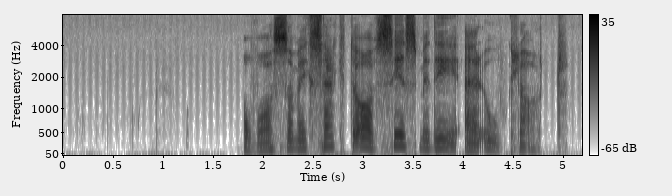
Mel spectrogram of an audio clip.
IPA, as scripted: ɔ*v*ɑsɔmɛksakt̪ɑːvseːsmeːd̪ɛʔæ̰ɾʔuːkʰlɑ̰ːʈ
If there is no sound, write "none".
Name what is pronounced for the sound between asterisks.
v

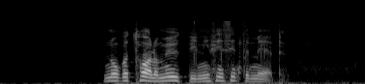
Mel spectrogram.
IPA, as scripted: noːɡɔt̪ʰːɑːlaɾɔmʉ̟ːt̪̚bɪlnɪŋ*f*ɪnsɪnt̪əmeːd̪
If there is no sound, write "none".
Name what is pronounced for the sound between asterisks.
f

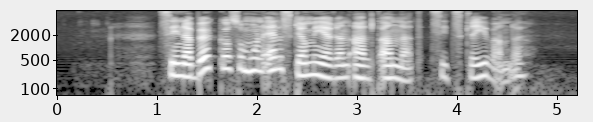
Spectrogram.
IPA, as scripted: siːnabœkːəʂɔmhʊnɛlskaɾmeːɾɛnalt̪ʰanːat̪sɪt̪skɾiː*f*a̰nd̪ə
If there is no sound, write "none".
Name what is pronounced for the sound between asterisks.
v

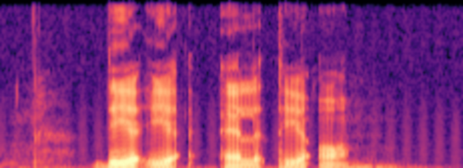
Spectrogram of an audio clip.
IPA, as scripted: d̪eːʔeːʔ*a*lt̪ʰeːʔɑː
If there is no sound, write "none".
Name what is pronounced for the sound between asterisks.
ɛ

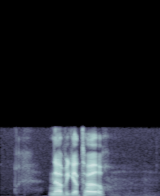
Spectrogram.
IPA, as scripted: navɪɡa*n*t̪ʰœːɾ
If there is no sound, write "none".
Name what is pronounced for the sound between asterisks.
none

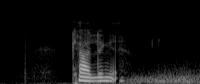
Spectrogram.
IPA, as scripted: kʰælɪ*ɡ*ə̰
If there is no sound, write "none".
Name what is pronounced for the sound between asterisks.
ŋ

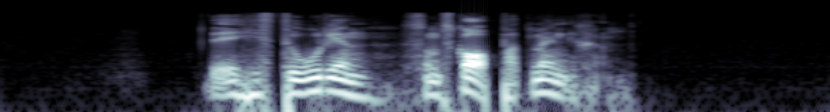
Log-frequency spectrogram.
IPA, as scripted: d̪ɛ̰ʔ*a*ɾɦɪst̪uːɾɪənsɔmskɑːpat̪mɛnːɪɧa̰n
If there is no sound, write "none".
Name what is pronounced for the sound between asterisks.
æ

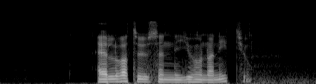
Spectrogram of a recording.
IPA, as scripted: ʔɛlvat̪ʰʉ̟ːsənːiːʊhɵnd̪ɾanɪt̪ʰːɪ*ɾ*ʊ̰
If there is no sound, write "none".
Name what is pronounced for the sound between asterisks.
none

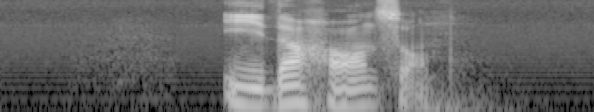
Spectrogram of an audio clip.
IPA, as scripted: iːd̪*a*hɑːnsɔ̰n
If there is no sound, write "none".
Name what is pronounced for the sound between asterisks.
a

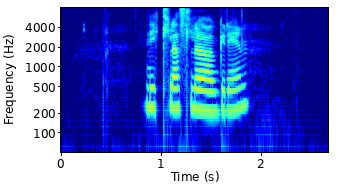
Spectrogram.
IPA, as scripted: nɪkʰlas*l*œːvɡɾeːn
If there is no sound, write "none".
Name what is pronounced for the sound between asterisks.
l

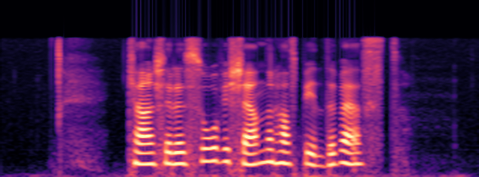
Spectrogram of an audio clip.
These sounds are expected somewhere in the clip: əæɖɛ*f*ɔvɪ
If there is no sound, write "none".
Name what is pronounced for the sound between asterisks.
s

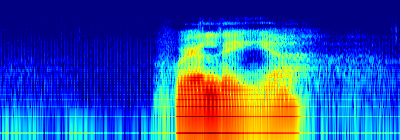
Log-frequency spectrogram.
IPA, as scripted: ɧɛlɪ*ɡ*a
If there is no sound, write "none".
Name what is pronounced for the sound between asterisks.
ŋ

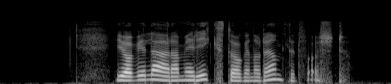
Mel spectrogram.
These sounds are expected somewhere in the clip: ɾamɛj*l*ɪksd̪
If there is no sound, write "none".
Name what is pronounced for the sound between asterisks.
ɾ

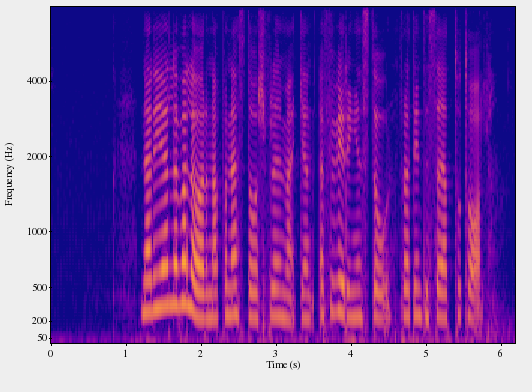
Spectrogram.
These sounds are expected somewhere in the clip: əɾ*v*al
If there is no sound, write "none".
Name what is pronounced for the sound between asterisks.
v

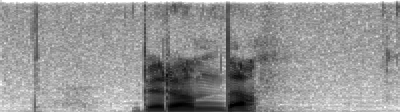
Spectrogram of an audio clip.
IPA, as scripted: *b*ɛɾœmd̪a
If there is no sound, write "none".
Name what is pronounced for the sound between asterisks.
b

